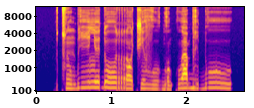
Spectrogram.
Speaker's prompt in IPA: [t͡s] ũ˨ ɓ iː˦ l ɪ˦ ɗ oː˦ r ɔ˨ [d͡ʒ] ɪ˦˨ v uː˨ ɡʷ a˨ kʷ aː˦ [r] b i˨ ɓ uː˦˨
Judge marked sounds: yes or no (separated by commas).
yes, no, no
